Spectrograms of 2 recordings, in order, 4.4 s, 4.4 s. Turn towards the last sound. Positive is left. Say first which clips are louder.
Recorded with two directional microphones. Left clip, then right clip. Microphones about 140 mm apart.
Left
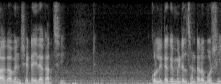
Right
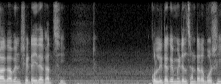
# right 3 dB
turn(degrees=-20)  # may be behind; listen again after turning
